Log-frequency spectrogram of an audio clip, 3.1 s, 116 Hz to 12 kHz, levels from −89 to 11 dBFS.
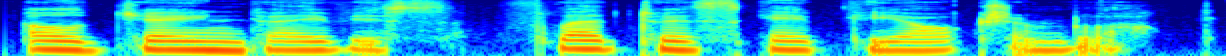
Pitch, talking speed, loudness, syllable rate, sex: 200 Hz, 155 wpm, -18 LUFS, 4.7 syllables/s, female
